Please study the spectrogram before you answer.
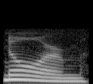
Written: norm

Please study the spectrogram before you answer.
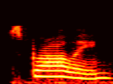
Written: sprawling

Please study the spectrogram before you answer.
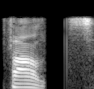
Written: Pfalz

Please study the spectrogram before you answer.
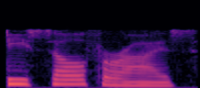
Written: desulfurize

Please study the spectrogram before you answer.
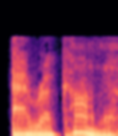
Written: Araucana

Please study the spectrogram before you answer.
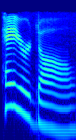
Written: Heyerdahl

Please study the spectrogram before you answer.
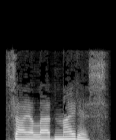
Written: sialadenitis

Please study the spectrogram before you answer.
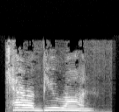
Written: karaburan

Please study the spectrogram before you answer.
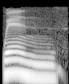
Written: winze

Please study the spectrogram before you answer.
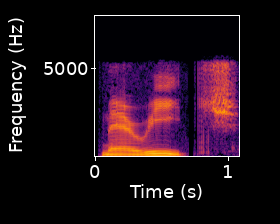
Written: Meric

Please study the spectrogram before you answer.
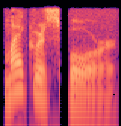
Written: microspore

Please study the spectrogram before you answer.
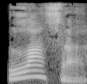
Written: Lassa

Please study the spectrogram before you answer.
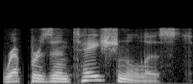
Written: representationalist

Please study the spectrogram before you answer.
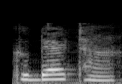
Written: coubertin

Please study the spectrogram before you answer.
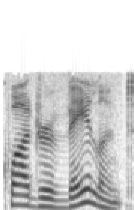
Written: quadrivalent

